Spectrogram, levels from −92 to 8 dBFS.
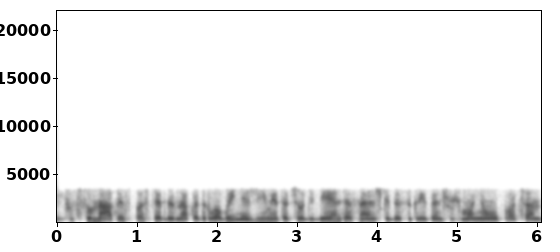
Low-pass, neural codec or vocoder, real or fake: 3.6 kHz; none; real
